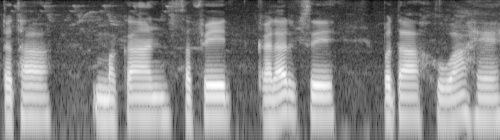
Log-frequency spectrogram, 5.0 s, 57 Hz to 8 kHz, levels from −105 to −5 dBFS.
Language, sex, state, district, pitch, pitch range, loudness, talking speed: Hindi, male, Haryana, Charkhi Dadri, 130 Hz, 125-130 Hz, -16 LUFS, 95 wpm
